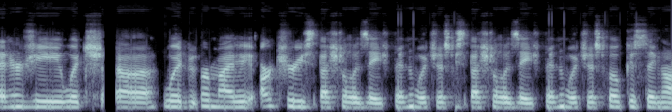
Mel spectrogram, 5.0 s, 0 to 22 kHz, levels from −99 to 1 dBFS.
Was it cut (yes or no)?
yes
